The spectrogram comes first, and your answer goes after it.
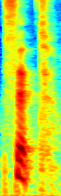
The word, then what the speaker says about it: ces: case sir and set becomes se c e s and you never say the s by the way the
